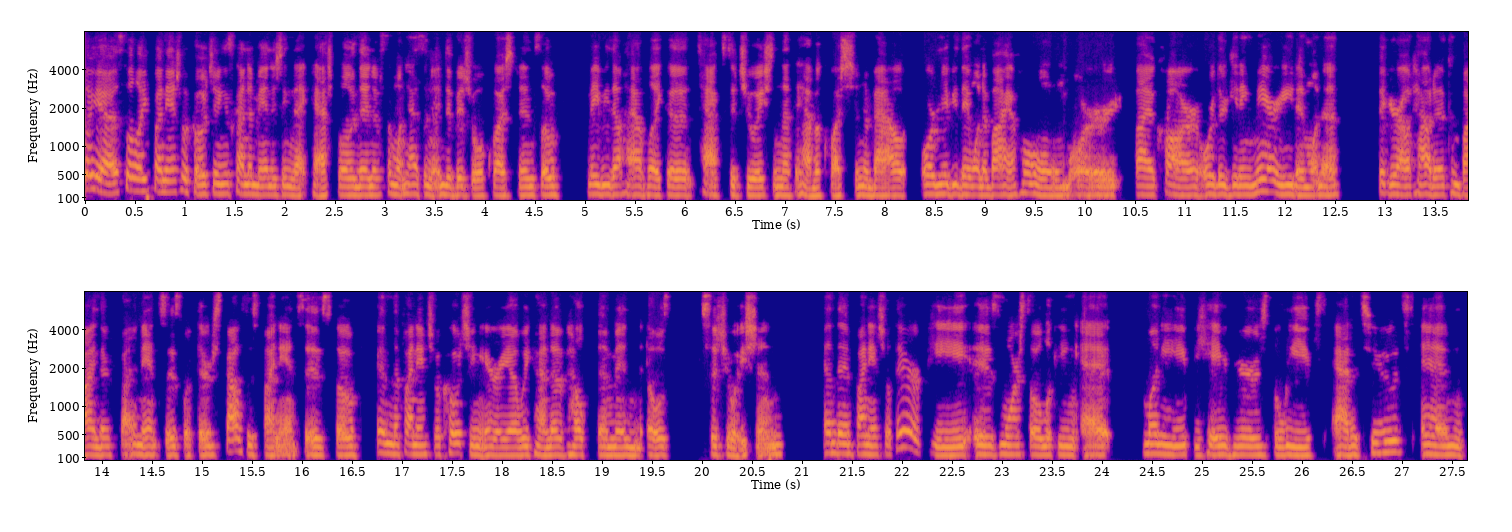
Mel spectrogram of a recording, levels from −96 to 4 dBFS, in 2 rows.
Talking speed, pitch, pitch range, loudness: 200 wpm, 150 Hz, 145-160 Hz, -24 LUFS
